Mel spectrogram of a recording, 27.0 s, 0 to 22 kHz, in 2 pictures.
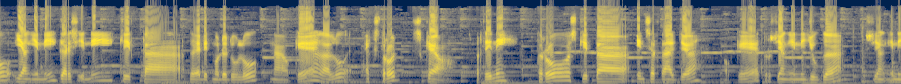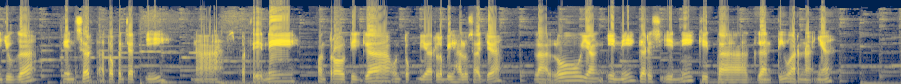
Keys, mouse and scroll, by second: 1.1-1.9 alt+middle drag, 2.2 Tab, 4.0 a, 5.3 e, 6.1 s, 6.8-8.0 alt+middle drag, 8.0 Tab, 8.5 alt+middle click, 9.3 i, 14.0 alt+middle click, 14.3 i, 16.1 Tab, 16.6-17.5 alt+middle drag, 18.1 ctrl+3, 18.4-19.0 alt+middle drag, 20.4 alt+middle drag, 21.5 click.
